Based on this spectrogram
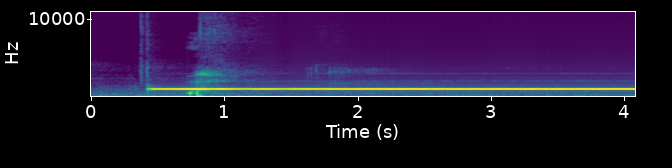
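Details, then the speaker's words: Denon AVR-X1200W receiver after repair of blown left channel botched by a previous shop: signal generator feeding only the left channel into speakers, pure steady tone with clean sine wave on scope, no buzz or distortion; left channel repaired. "and you can see there we're getting a nice clean sine wave and of course you can hear the tone"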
